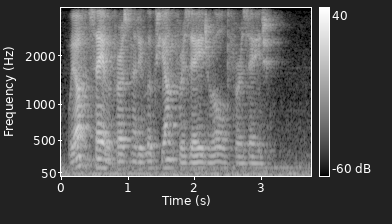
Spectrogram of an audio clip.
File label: room speech 8kHz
